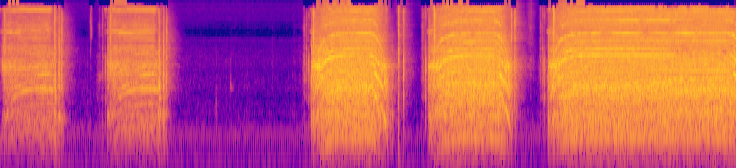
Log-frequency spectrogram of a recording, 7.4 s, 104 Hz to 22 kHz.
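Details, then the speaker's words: Milwaukee M18 impact wrenches (ONEFHIWF12 and US 2767-20 / 2863) after replacing the rear bearing cover to cure rattling and growling. Short bursts of clean high motor whine spin up and down with no rattle or grinding; the motor runs healthily. "That's her. 2 Milwaukee nut guns ready to go. It's not often you get them fixed."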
